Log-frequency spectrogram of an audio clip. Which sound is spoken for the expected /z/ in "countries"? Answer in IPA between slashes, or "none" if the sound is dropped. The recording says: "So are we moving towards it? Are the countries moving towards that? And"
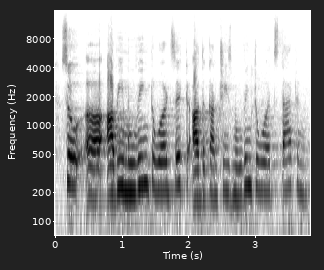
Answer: /z/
